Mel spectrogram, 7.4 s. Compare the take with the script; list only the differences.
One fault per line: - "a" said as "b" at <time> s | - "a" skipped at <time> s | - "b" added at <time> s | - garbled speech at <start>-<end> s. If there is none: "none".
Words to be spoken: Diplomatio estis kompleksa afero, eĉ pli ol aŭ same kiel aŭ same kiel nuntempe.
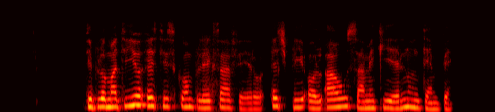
- "aŭ same kiel" skipped at 6.1 s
